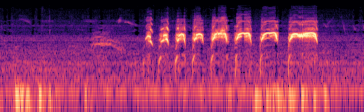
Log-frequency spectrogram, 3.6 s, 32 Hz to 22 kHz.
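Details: Osprey chick at a nest in Charlo, fledging from the nest on August 10, 2018, at 6:03am MDT: a rapid burst of about eight sharp, clipped whistled chirps over under two seconds, after faint low thumping and rumble.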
